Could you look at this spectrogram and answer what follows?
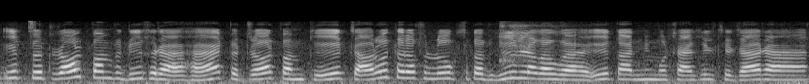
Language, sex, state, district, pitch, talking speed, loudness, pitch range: Hindi, female, Bihar, West Champaran, 245 Hz, 180 wpm, -15 LUFS, 220-275 Hz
